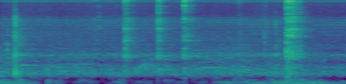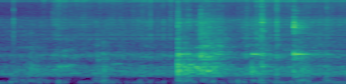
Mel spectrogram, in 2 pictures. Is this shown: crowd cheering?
no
